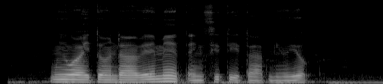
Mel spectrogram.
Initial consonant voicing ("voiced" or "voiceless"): voiced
